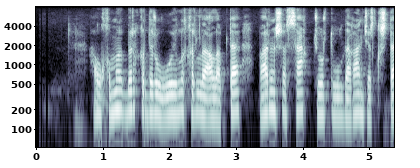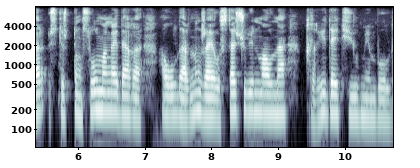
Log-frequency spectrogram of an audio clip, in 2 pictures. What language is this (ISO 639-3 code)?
kaz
